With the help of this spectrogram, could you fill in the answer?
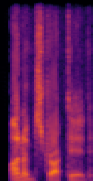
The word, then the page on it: unobstructed: American English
